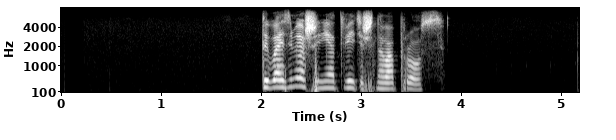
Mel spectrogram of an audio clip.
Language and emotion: Russian, angry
